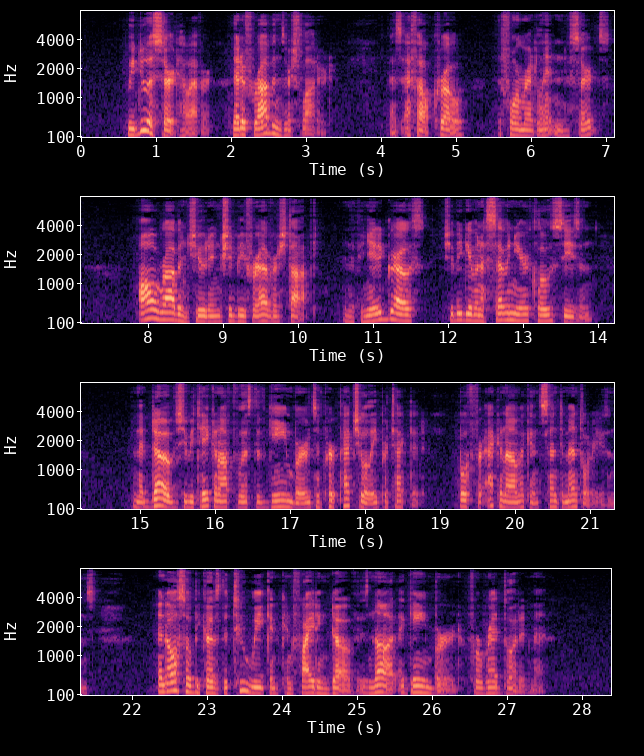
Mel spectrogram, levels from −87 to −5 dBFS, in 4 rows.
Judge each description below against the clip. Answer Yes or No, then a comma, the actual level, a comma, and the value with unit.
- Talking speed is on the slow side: No, average, 155 wpm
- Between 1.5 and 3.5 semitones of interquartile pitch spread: Yes, average, 2.8 semitones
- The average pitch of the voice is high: No, low, 135 Hz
